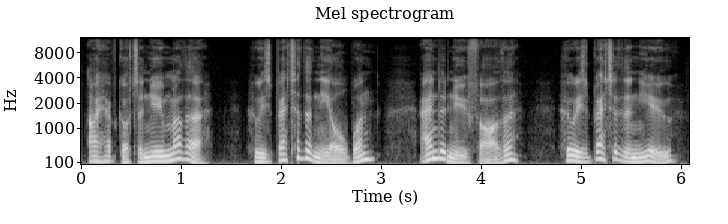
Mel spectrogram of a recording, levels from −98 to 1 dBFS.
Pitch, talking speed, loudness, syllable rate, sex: 130 Hz, 215 wpm, -15 LUFS, 5.8 syllables/s, male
